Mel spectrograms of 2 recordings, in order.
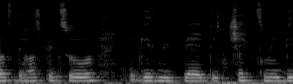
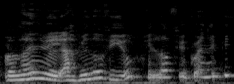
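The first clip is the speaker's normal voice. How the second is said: higher and louder, calling out lovingly; tribute; 9 semitones higher, 6 dB louder than usual. Real, not acted. Granddaughter calling out love to her late grandma, higher.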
